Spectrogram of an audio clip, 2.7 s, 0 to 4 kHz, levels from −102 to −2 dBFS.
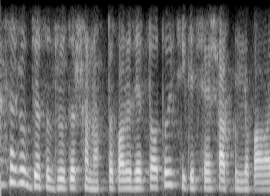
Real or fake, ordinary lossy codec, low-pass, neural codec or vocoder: fake; Opus, 24 kbps; 3.6 kHz; codec, 16 kHz, 8 kbps, FunCodec, trained on LibriTTS, 25 frames a second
